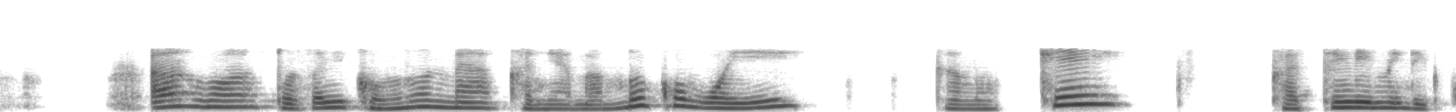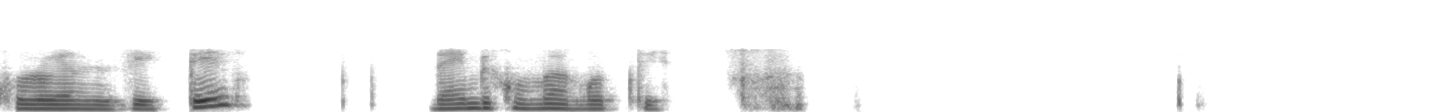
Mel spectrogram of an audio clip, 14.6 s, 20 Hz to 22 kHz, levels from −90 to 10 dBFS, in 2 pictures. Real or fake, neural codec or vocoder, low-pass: fake; codec, 16 kHz, 1.1 kbps, Voila-Tokenizer; 3.6 kHz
